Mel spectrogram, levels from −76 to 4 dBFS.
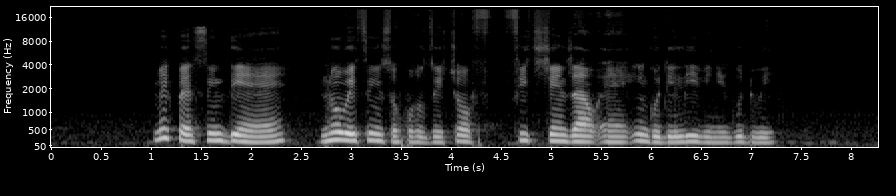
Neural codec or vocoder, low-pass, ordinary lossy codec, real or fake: none; none; none; real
